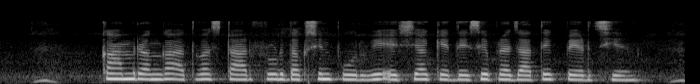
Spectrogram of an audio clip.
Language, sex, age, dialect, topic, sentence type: Maithili, female, 18-24, Eastern / Thethi, agriculture, statement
